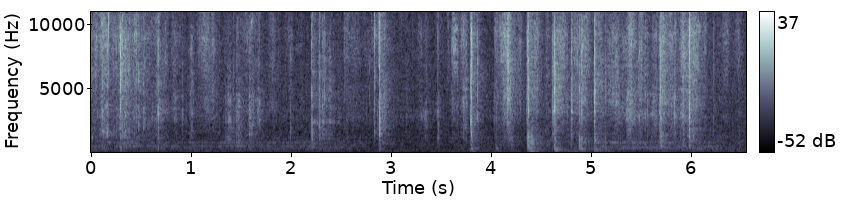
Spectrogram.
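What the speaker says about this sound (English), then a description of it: "I feel like I'm trying to shuffle here" Playing cards are shuffled by hand during a Legendary deck-building card game, giving a run of crisp, irregular riffling clicks and taps close to the microphone with no talking.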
